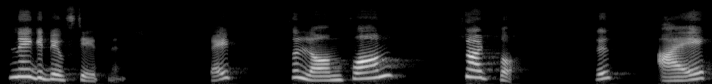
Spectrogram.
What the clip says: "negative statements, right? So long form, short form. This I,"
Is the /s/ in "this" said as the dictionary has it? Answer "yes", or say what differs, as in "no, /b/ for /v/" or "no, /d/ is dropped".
no, /s/ is dropped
